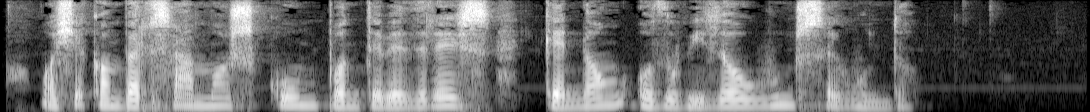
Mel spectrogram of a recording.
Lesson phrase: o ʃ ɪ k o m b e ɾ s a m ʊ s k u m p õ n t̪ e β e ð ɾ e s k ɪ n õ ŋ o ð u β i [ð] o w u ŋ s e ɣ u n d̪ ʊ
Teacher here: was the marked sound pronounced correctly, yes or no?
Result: yes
